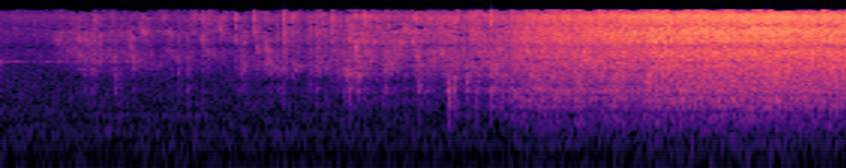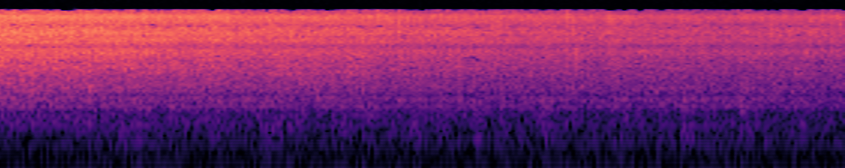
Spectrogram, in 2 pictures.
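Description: Onion paste frying in hot mustard oil in a kadai while it is stirred with a wooden spatula. A few light knocks come first, then the sizzle swells about three seconds in and slowly dies down.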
